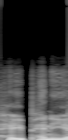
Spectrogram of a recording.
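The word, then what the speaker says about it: halfpenny: made up one pound the half peny pronounced hey Penny a might seem like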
